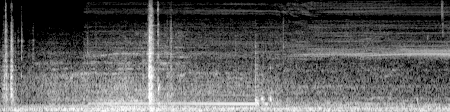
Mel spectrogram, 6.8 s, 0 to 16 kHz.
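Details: Impala 9C1 blend door actuator from a junkyard car, test-fitted to cure the popping/clicking, whirs steadily for a few seconds over a low cabin rumble with no popping or clicking; it now moves without popping.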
